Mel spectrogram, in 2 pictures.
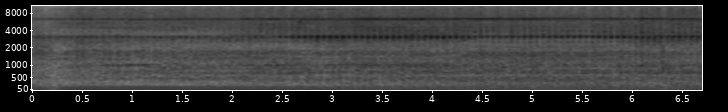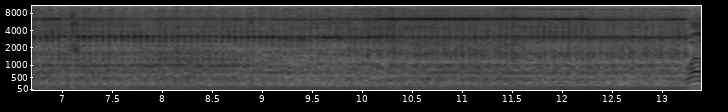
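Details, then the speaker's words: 2006 Ford Mustang GT 4.6 with ProCharger at idle: loose fluttering slap over steady engine hum as the supercharger belt sits slack and flapping; a bearing-like noise behind the ProCharger bracket was also suspected. "loose it's sitting here flapping away so essentially I'm just going to take this belt off which it's definitely loose"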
